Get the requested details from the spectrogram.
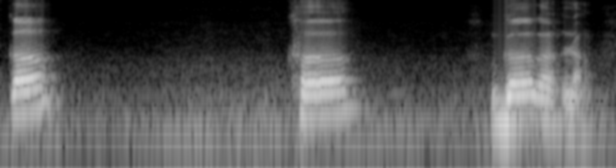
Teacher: काता मुर्गा दांत से, मतलब का मतलब कंठ से, का वर्ग वाले हैं वो किससे बोले जाएंगे, कंठ से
